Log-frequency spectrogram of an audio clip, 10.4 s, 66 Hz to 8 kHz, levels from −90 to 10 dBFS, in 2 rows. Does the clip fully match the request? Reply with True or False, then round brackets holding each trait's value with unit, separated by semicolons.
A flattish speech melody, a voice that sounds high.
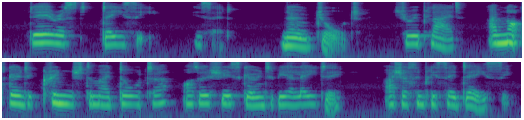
True (1.9 semitones; 215 Hz)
